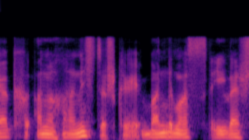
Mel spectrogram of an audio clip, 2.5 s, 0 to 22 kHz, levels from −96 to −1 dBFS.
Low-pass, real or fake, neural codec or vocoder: 7.2 kHz; fake; codec, 16 kHz, 1 kbps, FreqCodec, larger model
